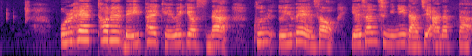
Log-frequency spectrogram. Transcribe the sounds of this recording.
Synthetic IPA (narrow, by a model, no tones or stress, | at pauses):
oɭɦe̞tʰʌɾɯɭme̞ipʰaɭke̞we̞ɡiʌs͈ɯnakunɯjɸwe̞ːsʰʌje̞sʰansʰɯŋiɲinad͡ʑiʔanat̚t͈a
